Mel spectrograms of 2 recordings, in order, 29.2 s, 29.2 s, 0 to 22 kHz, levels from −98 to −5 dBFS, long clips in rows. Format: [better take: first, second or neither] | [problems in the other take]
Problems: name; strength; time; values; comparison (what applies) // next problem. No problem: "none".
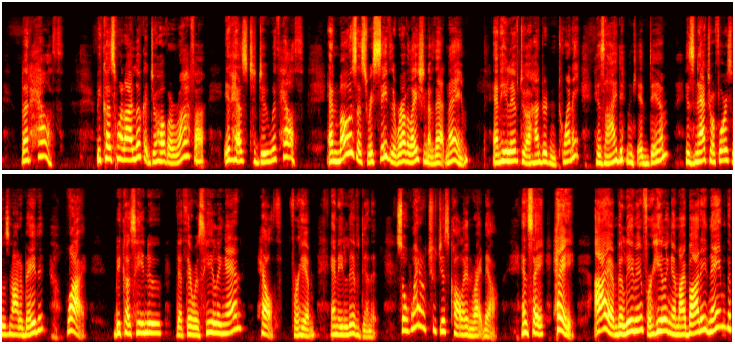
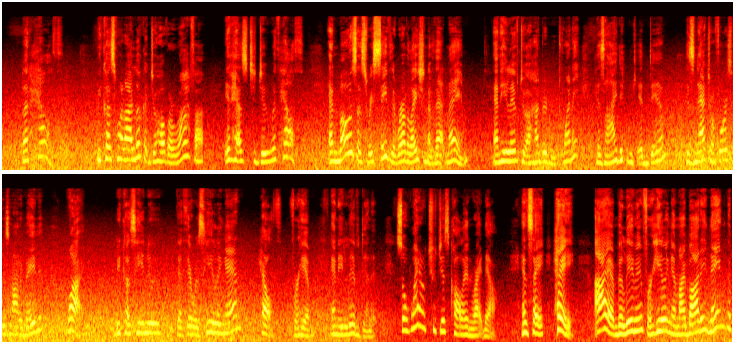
first | wind noise on the microphone; occasional gusts; 10 dB below the speech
